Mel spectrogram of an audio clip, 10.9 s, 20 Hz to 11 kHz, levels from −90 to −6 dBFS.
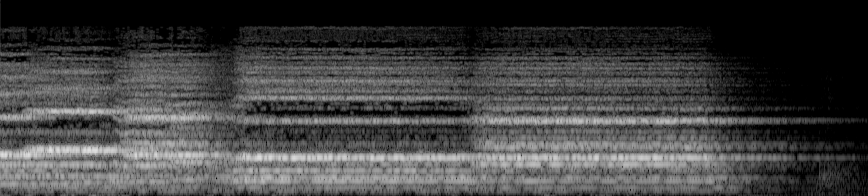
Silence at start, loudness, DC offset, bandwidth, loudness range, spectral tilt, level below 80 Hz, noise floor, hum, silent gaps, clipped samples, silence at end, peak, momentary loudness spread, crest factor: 0 s; -25 LUFS; under 0.1%; 7.2 kHz; 5 LU; -5.5 dB/octave; -72 dBFS; -66 dBFS; none; none; under 0.1%; 1.15 s; -10 dBFS; 9 LU; 16 dB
